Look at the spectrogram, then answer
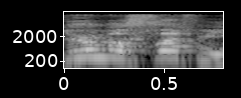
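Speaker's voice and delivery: cheeky, loud, high taunting call-out.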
